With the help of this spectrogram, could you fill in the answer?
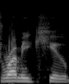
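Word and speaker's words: Rummikub: It's spelled Rummy, but K-U-B. K-U-B. Yep. It's Rummy Cub. Yep. But it's Rummy Cube.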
